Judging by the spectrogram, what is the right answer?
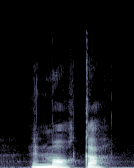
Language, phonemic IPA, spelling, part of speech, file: Swedish, /ˈmɑːˌka/, maka, noun / verb, Sv-maka.ogg
- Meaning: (noun) spouse; wife; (verb) To move (slightly) a big, heavy or otherwise difficult-to-move object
